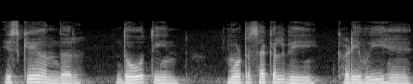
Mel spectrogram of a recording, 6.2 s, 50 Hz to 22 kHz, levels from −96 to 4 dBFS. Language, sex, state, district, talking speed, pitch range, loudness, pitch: Hindi, male, Uttar Pradesh, Saharanpur, 85 wpm, 125-145 Hz, -15 LUFS, 135 Hz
